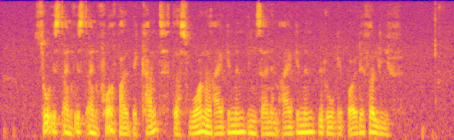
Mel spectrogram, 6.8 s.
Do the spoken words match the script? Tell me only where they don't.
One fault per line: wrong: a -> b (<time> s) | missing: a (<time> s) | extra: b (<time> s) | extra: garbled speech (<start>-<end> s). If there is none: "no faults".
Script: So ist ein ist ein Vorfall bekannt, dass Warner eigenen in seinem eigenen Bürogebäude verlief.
no faults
